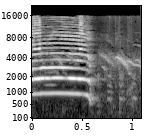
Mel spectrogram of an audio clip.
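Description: A desi chicken on a large poultry farm in Shariatpur, where the flock is sick with a cold, gives a loud, sustained close call that drops into a few short, low clucks.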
